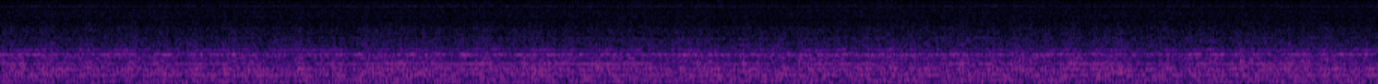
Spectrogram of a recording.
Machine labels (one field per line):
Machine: pump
